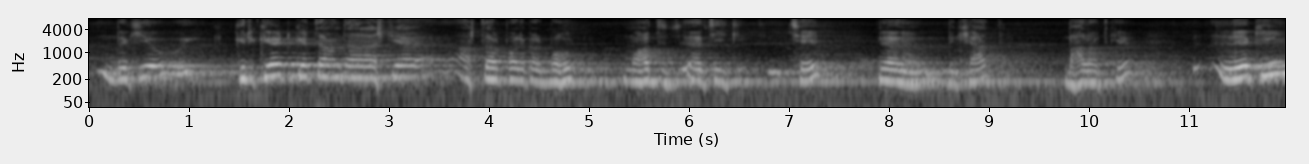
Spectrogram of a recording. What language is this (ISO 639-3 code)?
mai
